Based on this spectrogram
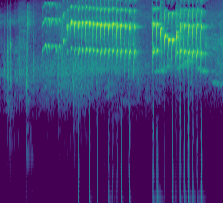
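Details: Over-excited white-rumped shama unloading its song repertoire and agitating the other birds in the house: a few scattered high chips, then a fast, even trill of bright repeated notes, a short pause, and a second rapid trill.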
